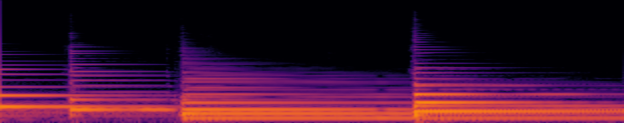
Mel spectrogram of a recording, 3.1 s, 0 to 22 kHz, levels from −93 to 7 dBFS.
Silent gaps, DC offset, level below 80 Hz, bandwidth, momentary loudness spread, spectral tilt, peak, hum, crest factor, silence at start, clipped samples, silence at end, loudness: none; under 0.1%; -52 dBFS; 6.6 kHz; 8 LU; -10 dB/octave; -6 dBFS; none; 18 dB; 0 s; under 0.1%; 0 s; -26 LUFS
